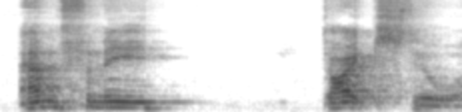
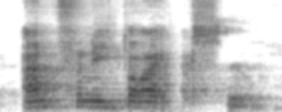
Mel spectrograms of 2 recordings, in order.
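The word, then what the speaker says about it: Dijksteel: Anthony Dijkstill, I think. Yeah, it's got to be. The Dyke is like Virgil van Dijk, isn't it? Anthony Dijkstill.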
